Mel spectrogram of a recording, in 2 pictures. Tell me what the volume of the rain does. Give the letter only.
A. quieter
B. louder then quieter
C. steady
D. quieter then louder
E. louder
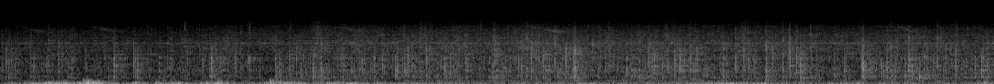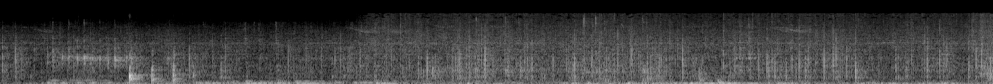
E.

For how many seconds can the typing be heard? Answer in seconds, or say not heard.
7 s.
